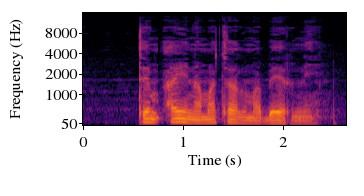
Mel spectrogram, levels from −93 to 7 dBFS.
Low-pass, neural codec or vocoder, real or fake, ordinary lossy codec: 14.4 kHz; none; real; AAC, 48 kbps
